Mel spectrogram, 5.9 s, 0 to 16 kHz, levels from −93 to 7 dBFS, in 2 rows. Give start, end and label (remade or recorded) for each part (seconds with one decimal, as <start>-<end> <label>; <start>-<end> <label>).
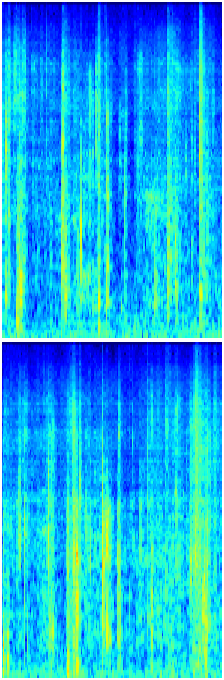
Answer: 0.0-5.9 remade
